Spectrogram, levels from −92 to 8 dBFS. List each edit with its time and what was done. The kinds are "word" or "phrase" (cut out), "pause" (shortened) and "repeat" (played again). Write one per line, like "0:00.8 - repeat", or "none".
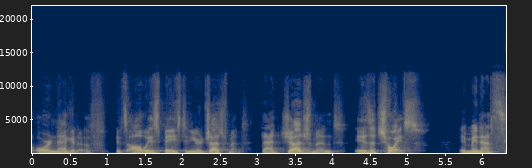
0:01.0 - pause
0:03.0 - pause
0:04.2 - pause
